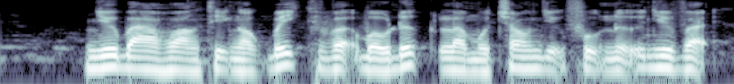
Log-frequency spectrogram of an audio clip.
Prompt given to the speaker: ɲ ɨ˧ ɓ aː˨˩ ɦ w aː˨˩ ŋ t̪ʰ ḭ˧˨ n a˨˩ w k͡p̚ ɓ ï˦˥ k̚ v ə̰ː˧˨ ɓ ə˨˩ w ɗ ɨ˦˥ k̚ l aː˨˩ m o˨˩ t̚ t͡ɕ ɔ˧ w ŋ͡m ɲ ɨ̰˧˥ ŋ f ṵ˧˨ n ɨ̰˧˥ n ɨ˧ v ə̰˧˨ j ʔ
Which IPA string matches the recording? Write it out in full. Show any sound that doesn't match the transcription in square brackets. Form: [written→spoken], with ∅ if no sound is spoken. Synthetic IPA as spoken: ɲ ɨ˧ ɓ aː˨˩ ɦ w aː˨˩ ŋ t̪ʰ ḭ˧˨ [n→ŋ] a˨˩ w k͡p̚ ɓ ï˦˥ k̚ v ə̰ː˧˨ ɓ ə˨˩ w ɗ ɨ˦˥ k̚ l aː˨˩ m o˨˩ t̚ t͡ɕ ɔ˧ w ŋ͡m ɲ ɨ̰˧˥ ŋ f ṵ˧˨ n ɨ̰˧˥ [n→ɲ] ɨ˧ v ə̰˧˨ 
